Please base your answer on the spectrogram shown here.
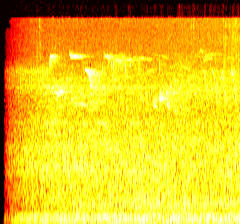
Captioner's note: birds chirping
